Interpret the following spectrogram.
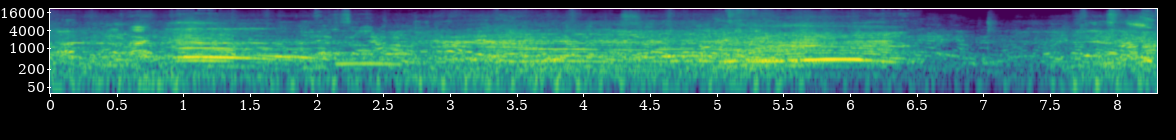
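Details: At Aftabganj market in Dinajpur, Sahiwal breed bull calves low as trading begins on 4 August. Several short tonal moos come in the first half, then a longer wavering one, all over a dense hum of human talk.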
